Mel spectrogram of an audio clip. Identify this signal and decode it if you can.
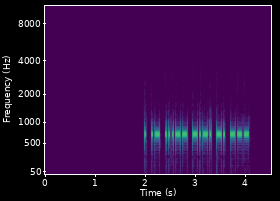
Morse code, heard as a keyed tone, about 34 wpm, 700 Hz. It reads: EA3CNO
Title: DXCC-100 Call Signs - 6 Characters - Repeated 2x - 35wpm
